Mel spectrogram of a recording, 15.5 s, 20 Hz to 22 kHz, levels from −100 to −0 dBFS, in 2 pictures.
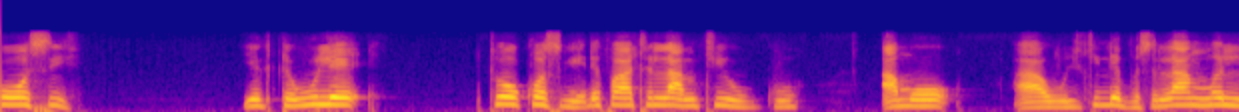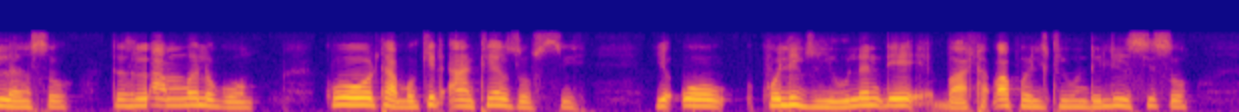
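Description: At 8.65 s the speech briefly dips and warbles before recovering by 8.78 s. This is a lost AMR speech frame. A radio error made the frame fail its checksum, so the AMR-WB decoder filled the gap by repeating the previous pitch and vocal tract settings at reduced gain. The short disturbance fits a single lost 20 ms frame, and the sound that follows returns weak or rough for a moment. The surrounding audio shows the light coding of wideband AMR, which points to a rate around 15.85 kbit/s.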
